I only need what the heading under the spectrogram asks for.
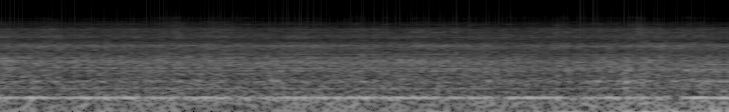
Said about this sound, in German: Hi, bin unterwegs mit der Straßenbahn in der Plattenbausiedlung.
